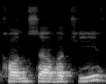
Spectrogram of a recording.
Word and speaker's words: konservativ: With the K, konservativ. There's no E on the end.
